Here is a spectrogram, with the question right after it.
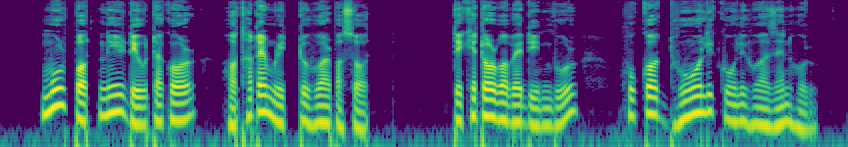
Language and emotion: Assamese, sad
